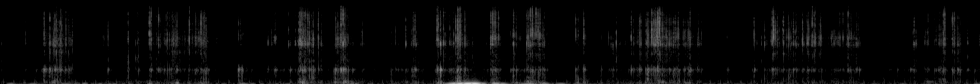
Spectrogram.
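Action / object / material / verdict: tap / perforated plastic pen cup / plastic / none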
